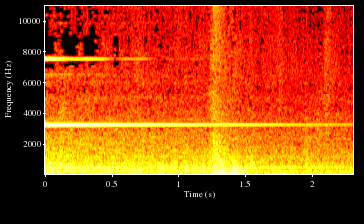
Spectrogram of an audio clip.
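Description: A high, pure bell-like ding, struck just before, rings on as one steady tone and slowly fades away. A soft low knock sounds about a second and a quarter in.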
